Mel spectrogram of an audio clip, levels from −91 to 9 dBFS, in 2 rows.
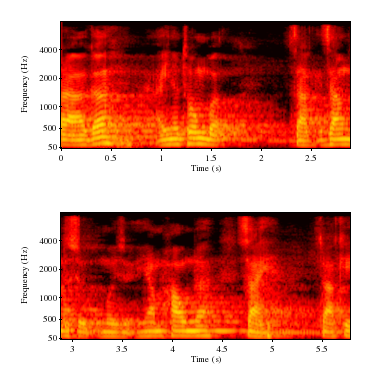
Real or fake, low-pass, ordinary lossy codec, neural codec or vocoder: real; 7.2 kHz; AAC, 32 kbps; none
